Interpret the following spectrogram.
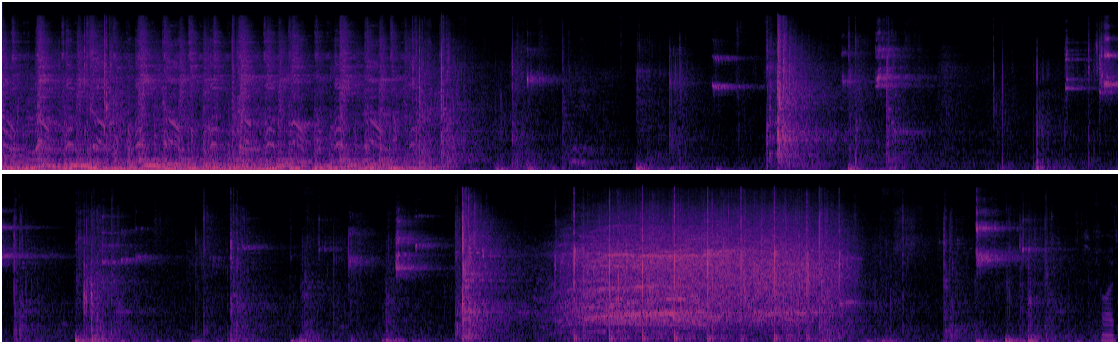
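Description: Loud music for about the first four seconds, then a squash rally: the ball cracking off rackets and the court walls in sharp separate knocks, with short high squeaks of shoes on the court floor between them.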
